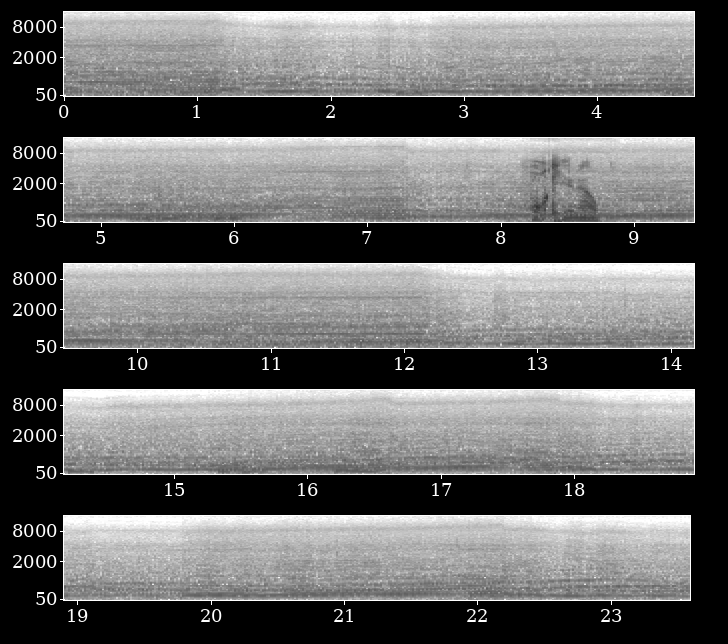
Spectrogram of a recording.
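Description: A racing car engine roars, revving up and down through the gears.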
